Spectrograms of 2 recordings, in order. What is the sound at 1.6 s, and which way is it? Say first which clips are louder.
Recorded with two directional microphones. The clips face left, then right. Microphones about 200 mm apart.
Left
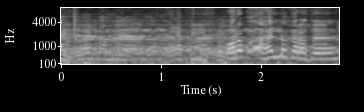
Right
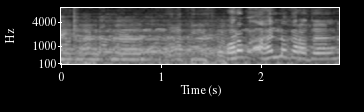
Speech: even; 15° right (ahead or behind).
